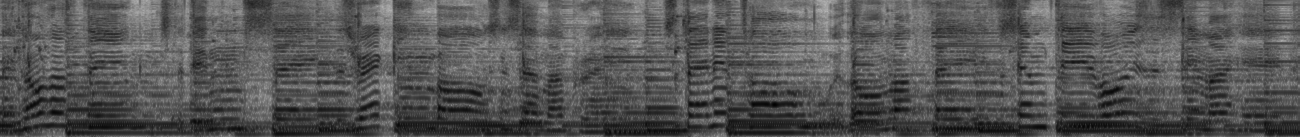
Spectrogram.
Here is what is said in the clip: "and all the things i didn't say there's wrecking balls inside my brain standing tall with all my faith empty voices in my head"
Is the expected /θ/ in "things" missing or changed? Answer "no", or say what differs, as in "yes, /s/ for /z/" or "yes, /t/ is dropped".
no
